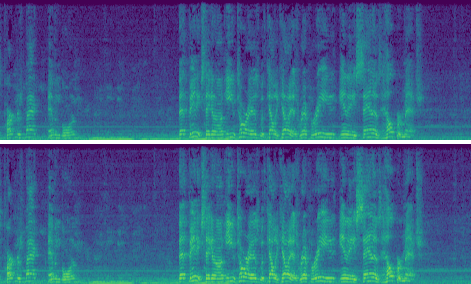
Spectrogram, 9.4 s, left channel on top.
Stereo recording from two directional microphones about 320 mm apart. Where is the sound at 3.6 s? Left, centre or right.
Centre.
